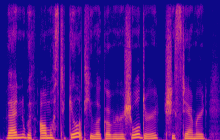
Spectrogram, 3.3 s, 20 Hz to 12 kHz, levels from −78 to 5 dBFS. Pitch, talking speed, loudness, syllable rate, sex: 205 Hz, 200 wpm, -19 LUFS, 6.1 syllables/s, female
